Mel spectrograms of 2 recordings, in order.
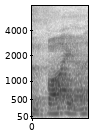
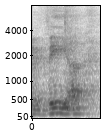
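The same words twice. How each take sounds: First: It is said with an Australian pronunciation. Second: It is said with an American pronunciation.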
